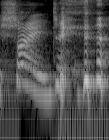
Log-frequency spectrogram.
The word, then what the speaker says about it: Shink: Schenk, c'est comme ça qu'on prononce? Schenk? Non, mais je t'aime pareil, c'est Schenk.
